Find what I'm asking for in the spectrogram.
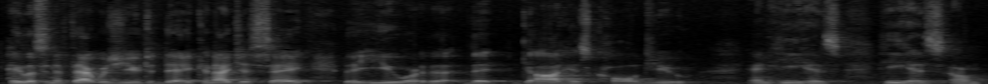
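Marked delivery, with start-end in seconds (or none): none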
